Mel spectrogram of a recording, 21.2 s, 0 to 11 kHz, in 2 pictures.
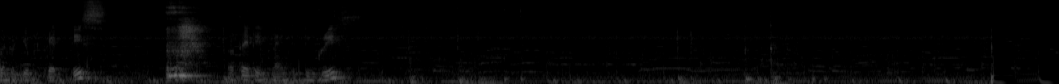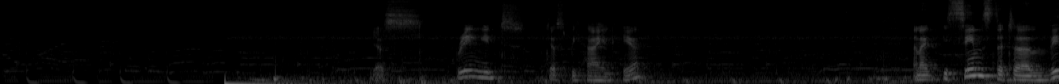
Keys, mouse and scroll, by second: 0.3 shift+d, 2.2 r, 4.1 r, 6.8 r, 14.6 g.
